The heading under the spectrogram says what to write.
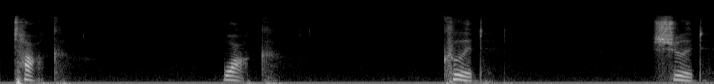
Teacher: sometimes L can be silent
